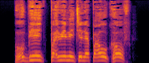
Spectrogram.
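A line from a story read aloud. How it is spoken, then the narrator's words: Shouting leader. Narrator (Russian): прокричал главарь отряда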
